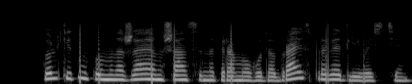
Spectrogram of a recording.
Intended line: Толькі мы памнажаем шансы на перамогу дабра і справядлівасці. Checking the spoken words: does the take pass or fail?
pass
